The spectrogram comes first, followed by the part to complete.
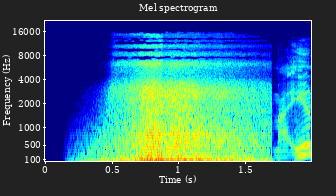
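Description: A whoosh sound effect: a rush of noise that swells up over about a second and cuts off suddenly. A man's voice begins speaking just after it.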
